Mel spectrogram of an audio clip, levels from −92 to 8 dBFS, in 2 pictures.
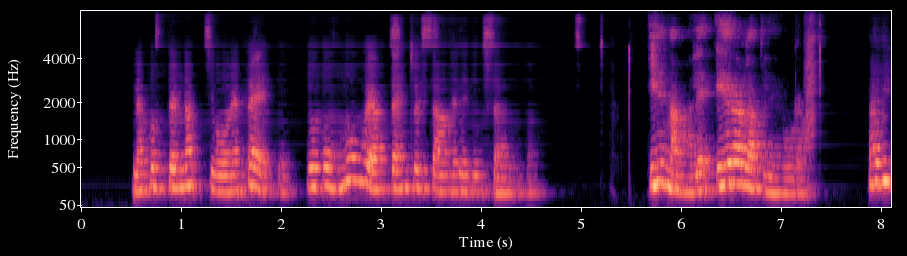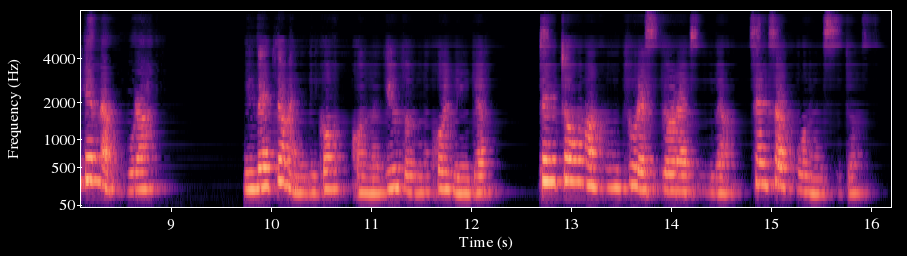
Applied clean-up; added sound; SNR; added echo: neural mask model DeepFilterNet 3.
